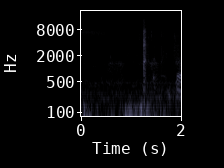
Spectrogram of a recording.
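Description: Wind buffeting an outdoor microphone in low rumbling gusts, with one sharp tick about a second in.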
